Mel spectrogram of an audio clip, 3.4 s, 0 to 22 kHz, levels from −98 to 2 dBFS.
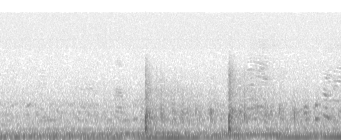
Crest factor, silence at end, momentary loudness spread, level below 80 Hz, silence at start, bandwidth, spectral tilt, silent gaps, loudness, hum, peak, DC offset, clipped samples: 20 dB; 0 s; 6 LU; -52 dBFS; 0 s; 16 kHz; -6.5 dB/octave; none; -50 LUFS; none; -28 dBFS; under 0.1%; under 0.1%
